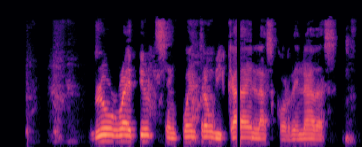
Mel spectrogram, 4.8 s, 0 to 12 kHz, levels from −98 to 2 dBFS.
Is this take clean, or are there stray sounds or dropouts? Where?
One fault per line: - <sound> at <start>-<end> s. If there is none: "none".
- dropout at 3.2-3.2 s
